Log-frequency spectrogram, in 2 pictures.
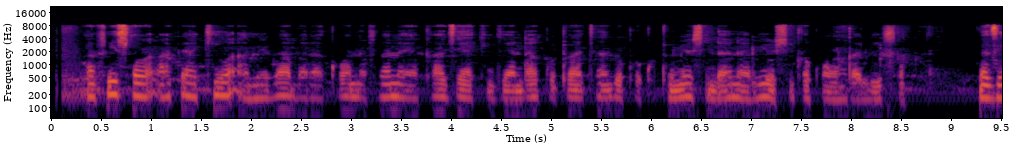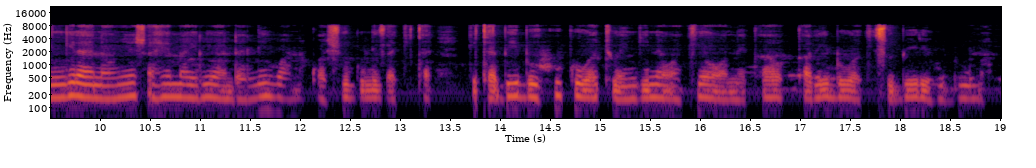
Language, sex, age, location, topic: Swahili, female, 36-49, Kisii, health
